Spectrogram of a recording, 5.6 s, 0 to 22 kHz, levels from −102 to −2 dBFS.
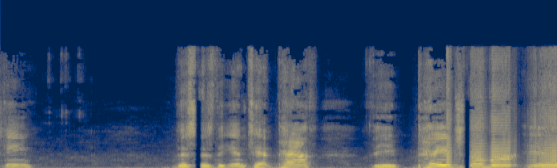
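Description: At 1.91 s the sound fades out and back in, leaving a soft-edged hole that runs to about 2.03 s. This is AAC frame loss with muting. The missing stretch of roughly 85 ms points to about two lost AAC frames whose spectrum the decoder zeroed. The overlapping transform windows taper the sound into and out of the gap, so the edges are smooth. That smoothness is what separates it from a hard dropout.

From 4.46 s to the end of the clip, buffer tearing adds a steady robotic buzz at 375 Hz. That rate fits a 128-sample buffer. The writing side and the reading side of the ring buffer have drifted until they cross within each period. About a tenth of every buffer then replays audio from a few milliseconds earlier, with hard joins on both sides. Unlike a single glitch, the rattle is periodic and continues for as long as there is signal.

At 4.62 s, inside that torn stretch, a second AAC frame loss with muting fades the sound out until about 4.72 s. 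Again about 85 ms is missing, which fits two frames, and the gap has the same soft edges.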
